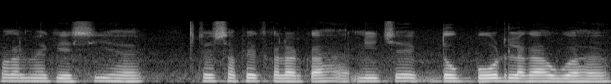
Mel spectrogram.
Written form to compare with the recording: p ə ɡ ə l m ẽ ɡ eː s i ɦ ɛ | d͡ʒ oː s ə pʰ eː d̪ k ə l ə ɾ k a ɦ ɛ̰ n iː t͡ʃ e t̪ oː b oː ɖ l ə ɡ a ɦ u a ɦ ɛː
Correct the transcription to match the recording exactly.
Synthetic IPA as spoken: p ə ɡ ə l m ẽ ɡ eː s i ɦ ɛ | d͡ʒ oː s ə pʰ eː d̪ k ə l ə ɾ k a ɦ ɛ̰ n iː t͡ʃ e d̪ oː b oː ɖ l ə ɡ a ɦ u a ɦ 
